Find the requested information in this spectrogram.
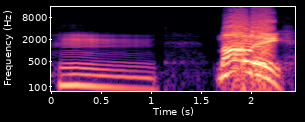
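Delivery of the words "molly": loud, higher call across the room. Acted. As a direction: shout for the barmaid in the back.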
